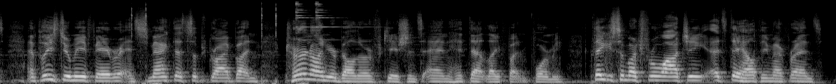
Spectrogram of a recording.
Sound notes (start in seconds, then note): 2.6 button clicking; 2.6 bell dings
